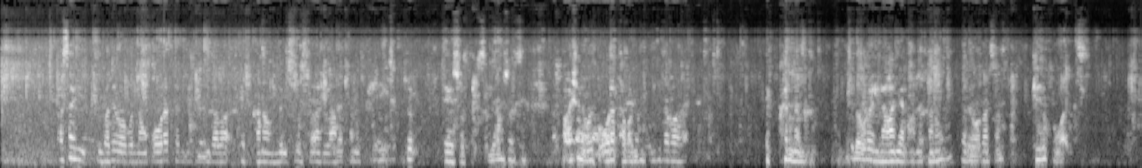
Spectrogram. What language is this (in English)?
Wolaytta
